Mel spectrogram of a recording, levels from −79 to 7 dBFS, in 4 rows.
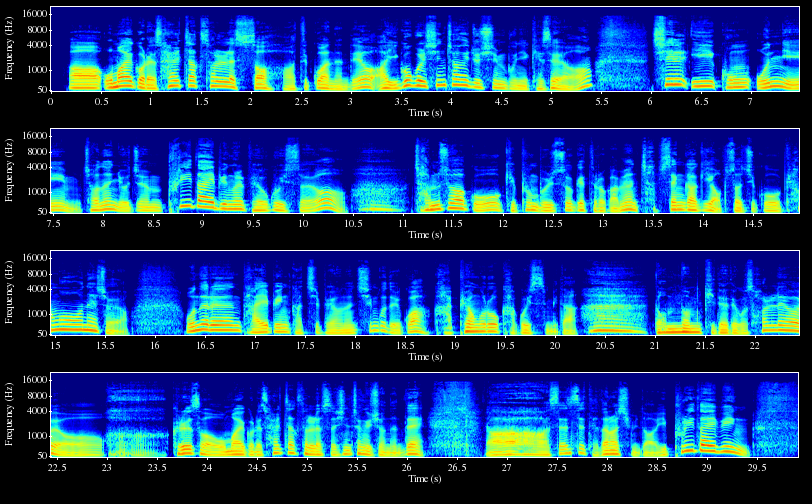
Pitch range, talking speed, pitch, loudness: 100-160 Hz, 290 characters per minute, 130 Hz, -19 LUFS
